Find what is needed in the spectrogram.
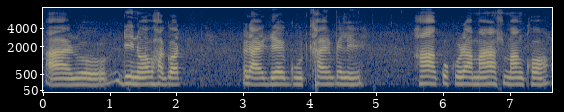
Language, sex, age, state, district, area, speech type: Assamese, female, 60+, Assam, Golaghat, urban, spontaneous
